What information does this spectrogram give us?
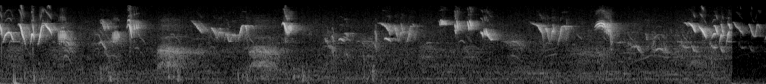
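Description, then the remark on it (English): An Indian robin in a backyard sings a series of short, bright whistled phrases and chirps, repeated every second or so, clear, with no voices and a quiet outdoor background. “One of the most common birds in our backyard is the Indian robin. Let's hear it.”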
